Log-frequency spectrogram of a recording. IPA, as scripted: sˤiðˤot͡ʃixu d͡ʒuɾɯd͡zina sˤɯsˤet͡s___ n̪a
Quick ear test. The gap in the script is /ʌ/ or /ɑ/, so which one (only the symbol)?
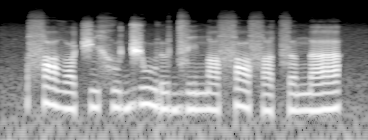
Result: ʌ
